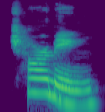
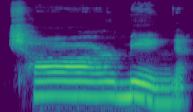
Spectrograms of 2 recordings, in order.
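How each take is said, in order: First: Said in the usual way. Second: "Charming" drawn out as char, ming; tapped syllables. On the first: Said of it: "in the word charming". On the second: Shown as a demonstration. Teacher tapping together with pupils, "Charming" said syllable by syllable. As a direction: split "Charming" into two long beats. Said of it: "Tap it".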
